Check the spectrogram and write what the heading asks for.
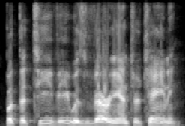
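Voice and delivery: ordinary delivery, nothing marked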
